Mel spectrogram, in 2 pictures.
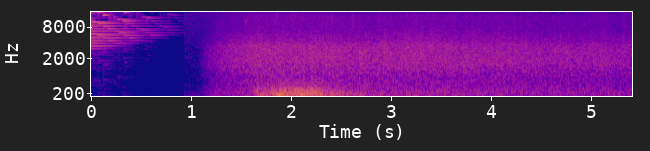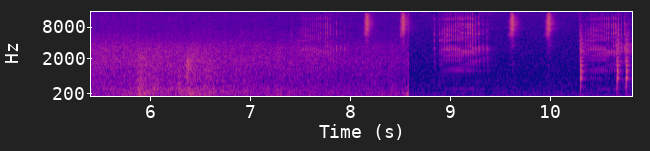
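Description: Rain falling steadily, with a low roll of thunder swelling about two seconds in. The rain cuts off abruptly near the end as music begins.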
